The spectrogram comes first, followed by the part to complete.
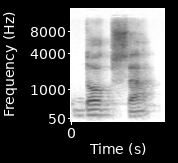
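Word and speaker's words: δόξα: y esta palabrita griega que está aquí se pronuncia doxa dice que depende de las informaciones del mundo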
